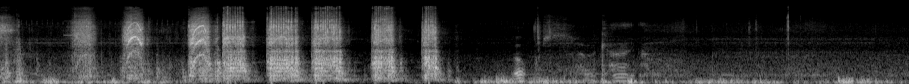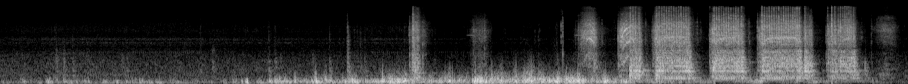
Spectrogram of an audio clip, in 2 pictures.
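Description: Cordless drill-driver running in short bursts, driving small screws into thin plywood bottom boards: a string of bursts over the first few seconds, a quieter pause, then another run of bursts from about thirteen seconds in.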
